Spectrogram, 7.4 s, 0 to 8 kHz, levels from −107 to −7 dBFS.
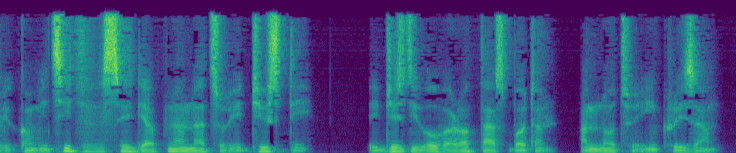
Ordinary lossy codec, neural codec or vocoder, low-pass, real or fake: MP3, 32 kbps; codec, 16 kHz, about 1 kbps, DyCAST, with the encoder's durations; 7.2 kHz; fake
